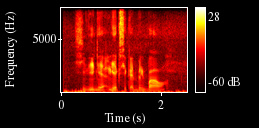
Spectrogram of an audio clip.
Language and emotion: Russian, neutral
